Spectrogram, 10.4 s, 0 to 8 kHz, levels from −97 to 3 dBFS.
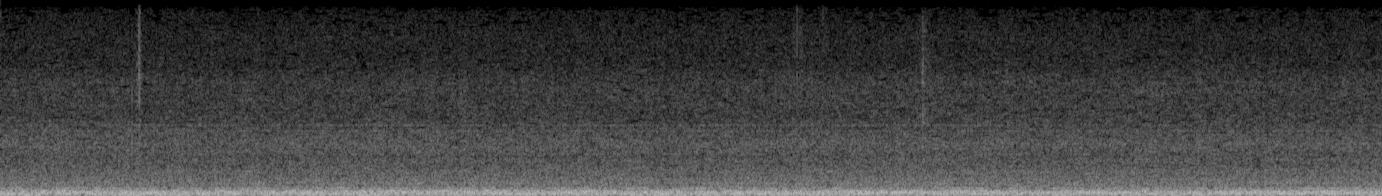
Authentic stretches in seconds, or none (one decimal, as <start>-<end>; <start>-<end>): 0.0-10.4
